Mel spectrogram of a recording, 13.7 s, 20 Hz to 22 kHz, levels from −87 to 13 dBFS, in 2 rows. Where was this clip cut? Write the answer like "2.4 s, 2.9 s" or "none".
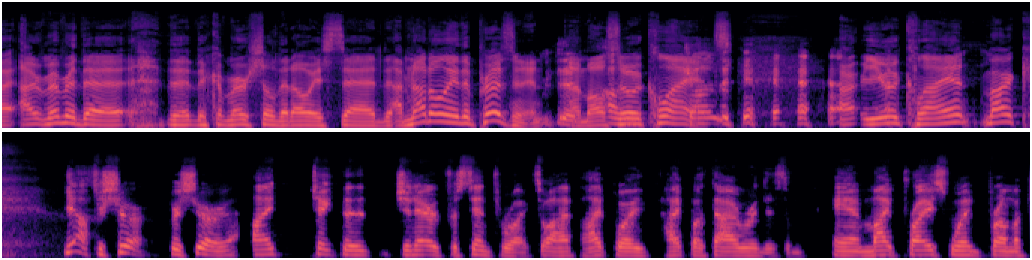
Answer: none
